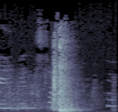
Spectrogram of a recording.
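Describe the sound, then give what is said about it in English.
A door is shut on command in a scene with Mr. Scrooge and Cratchit: a single dull, heavy thunk that swells and fades over about a third of a second, with a faint voice and a low steady tone underneath. “Shh, shut the door.”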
